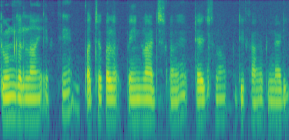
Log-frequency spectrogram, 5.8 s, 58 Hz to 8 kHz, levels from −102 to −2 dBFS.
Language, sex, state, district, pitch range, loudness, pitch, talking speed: Tamil, male, Tamil Nadu, Nilgiris, 115-130 Hz, -19 LUFS, 125 Hz, 95 wpm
